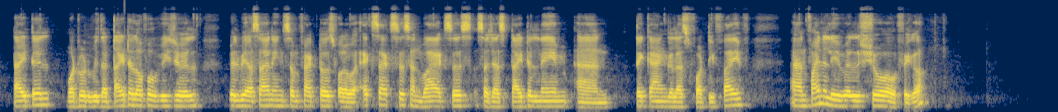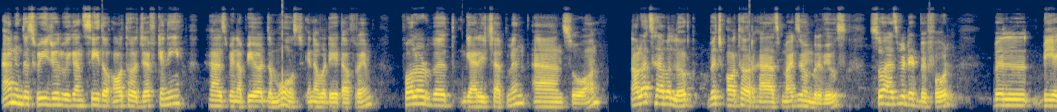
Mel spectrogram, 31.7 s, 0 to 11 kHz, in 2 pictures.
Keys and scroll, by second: 13.4 shift+Return.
